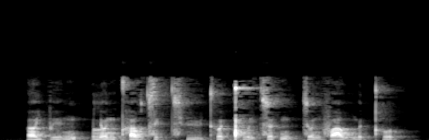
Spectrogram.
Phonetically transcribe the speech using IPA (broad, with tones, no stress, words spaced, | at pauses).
ɐ˨˧jpɪ˨˥ŋ | lɵ˥n t̪ʰɐ˧wt͡sɪ˨k̚ t͡sʰyː˨˩t̪ʰɵ˥t̚kʷʰɐ˨˩j t͡sɵ˥t̚ŋɪ˨k̚sɵ˨n faː˨˩wŋɵ˨˥t̚t̪ʰʊ˨˥k̚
